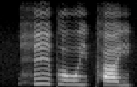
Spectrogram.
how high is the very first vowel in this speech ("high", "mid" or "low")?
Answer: mid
